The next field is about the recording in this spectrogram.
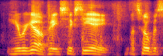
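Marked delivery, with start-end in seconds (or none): none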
